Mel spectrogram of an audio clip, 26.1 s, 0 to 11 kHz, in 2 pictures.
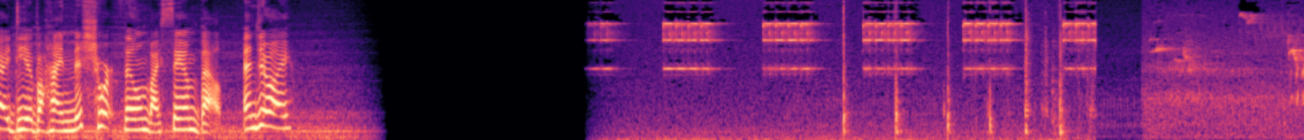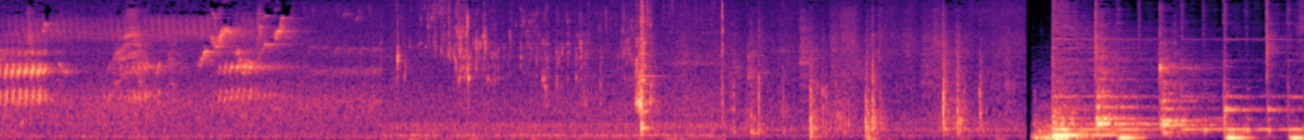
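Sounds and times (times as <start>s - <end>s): alarm clock beeping: 5.9s - 11.0s.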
